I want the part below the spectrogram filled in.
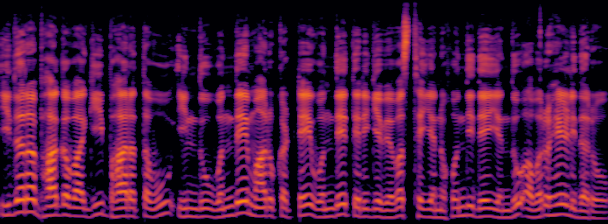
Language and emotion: Kannada, neutral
